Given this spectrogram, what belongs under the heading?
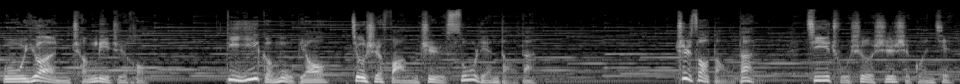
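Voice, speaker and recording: A man delivering scripted radio drama narration in a solemn, declamatory manner. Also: medium pitch. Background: prominent music.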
